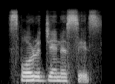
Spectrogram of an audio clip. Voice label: "sporogenesis", Indian

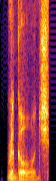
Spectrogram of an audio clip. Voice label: "regorge", British

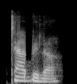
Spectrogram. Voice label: "tabular", Indian

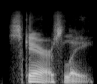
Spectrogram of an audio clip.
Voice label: "scarcely", American

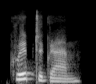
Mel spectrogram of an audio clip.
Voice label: "cryptogram", Indian

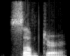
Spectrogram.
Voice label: "sumpter", American

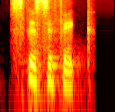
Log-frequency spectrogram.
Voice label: "specific", Indian

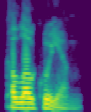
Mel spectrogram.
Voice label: "Colloquium", American

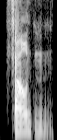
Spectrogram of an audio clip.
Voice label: "fountain", American

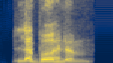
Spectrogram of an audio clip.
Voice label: "laburnum", Indian

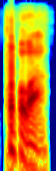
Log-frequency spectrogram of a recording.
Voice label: "papilla", American

